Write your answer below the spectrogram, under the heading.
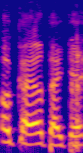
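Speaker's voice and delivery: loud deaf-style speech, woman's voice. Retelling what a woman in an alley said: imitating a deaf woman's speech. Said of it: "Like that".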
